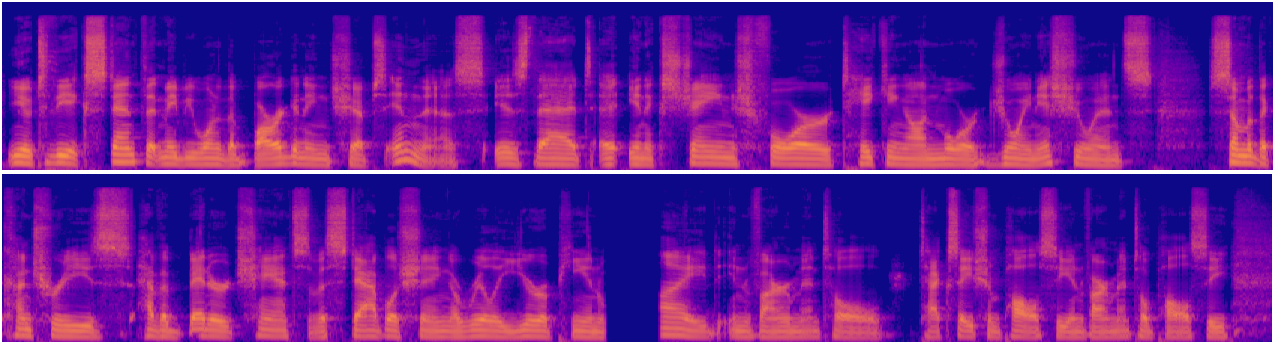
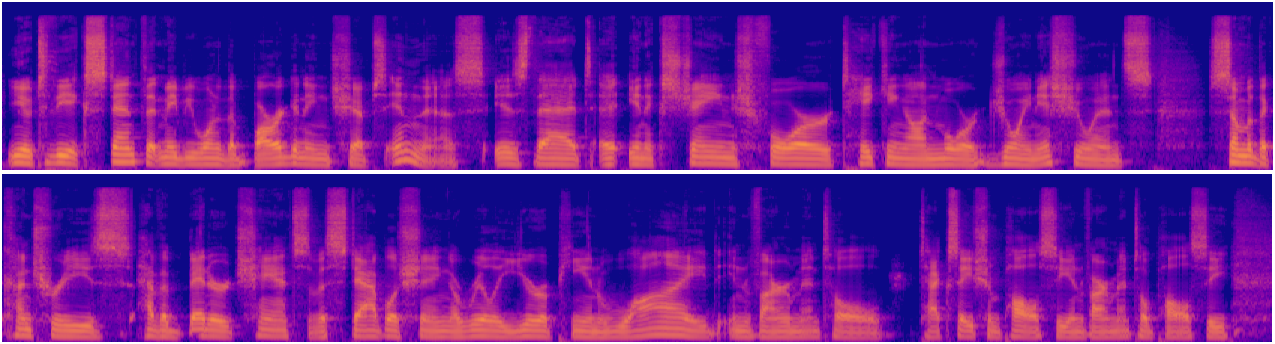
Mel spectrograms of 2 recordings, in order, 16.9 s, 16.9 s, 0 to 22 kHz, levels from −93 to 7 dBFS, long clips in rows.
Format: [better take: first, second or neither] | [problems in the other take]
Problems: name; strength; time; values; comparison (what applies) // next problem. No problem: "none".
second | audio cutting out; at 13 s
